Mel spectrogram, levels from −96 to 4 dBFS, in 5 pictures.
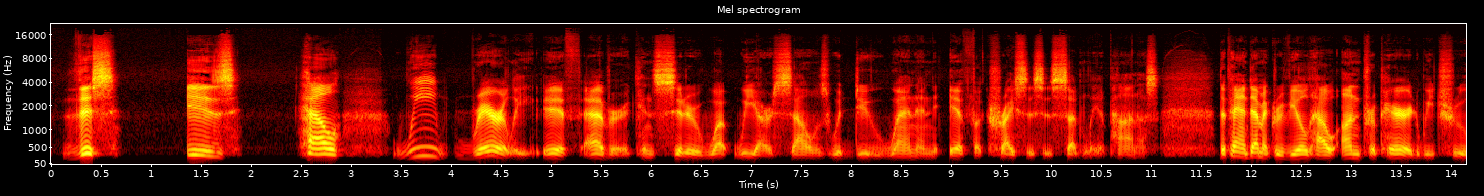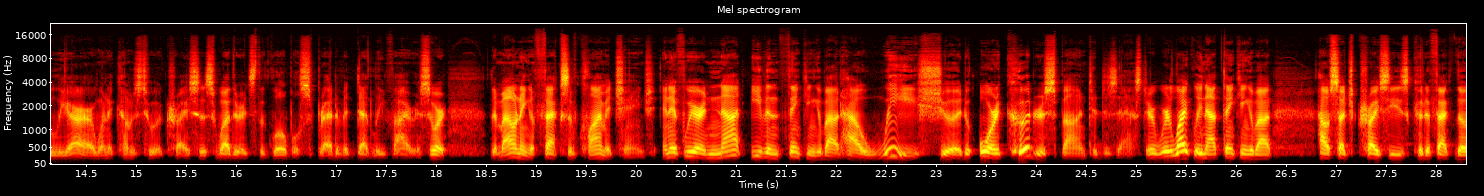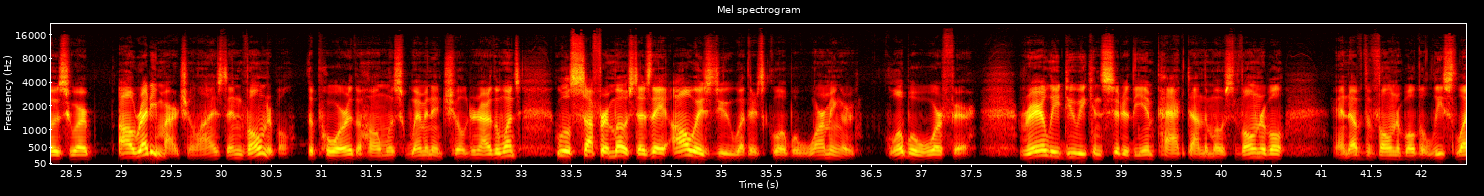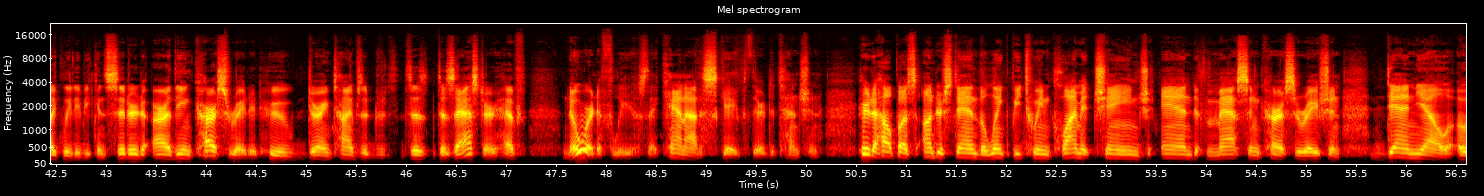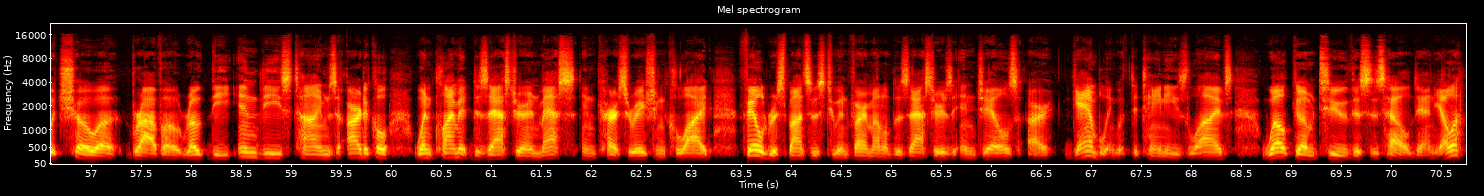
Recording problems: thin; very; fading below 300 Hz

